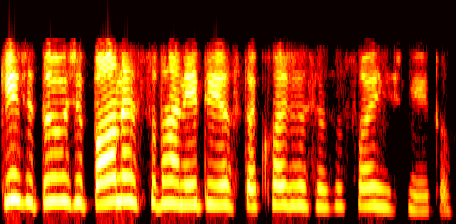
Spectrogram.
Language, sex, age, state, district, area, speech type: Kashmiri, female, 18-30, Jammu and Kashmir, Budgam, rural, conversation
